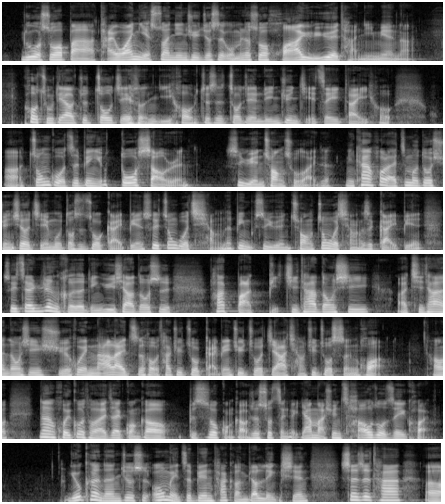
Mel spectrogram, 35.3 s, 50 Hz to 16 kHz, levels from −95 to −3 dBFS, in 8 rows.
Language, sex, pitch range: Chinese, male, 125-160 Hz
